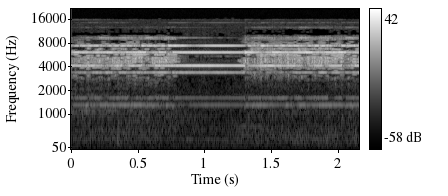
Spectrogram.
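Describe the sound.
A telephone rings with an incoming call to a radio quiz. Two bright, high-pitched electronic ringing bursts are separated by a short pause, heard alone at moderate volume.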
